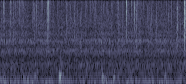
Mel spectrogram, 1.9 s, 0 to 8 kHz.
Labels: {"label": "anthrophony, boat engine", "recorder": "SoundTrap 300"}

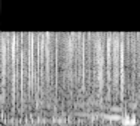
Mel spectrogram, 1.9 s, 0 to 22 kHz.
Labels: {"label": "biophony, cascading saw", "recorder": "SoundTrap 600 or HydroMoth"}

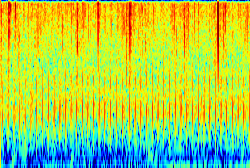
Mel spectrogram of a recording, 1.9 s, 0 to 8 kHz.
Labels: {"label": "biophony, rattle", "recorder": "SoundTrap 500"}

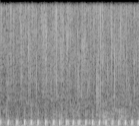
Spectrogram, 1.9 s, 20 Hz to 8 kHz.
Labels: {"label": "biophony, pulse", "recorder": "SoundTrap 500"}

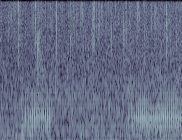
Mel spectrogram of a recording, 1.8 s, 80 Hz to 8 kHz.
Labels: {"label": "biophony, croak", "recorder": "SoundTrap 500"}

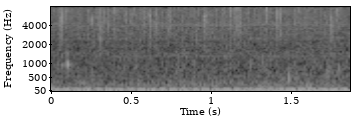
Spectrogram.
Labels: {"label": "anthrophony, boat engine", "recorder": "SoundTrap 500"}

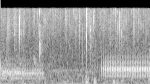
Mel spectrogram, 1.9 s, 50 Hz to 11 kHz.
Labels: {"label": "biophony, croak", "recorder": "SoundTrap 500"}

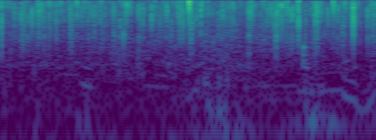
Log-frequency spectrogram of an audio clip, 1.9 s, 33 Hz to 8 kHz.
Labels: {"label": "biophony, cascading saw", "recorder": "SoundTrap 600 or HydroMoth"}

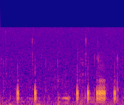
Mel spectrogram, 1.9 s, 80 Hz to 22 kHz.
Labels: {"label": "biophony, knock croak", "recorder": "SoundTrap 300"}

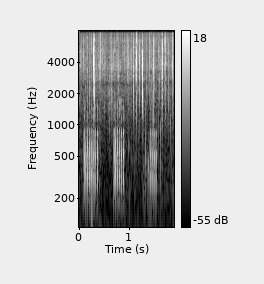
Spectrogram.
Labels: {"label": "biophony, damselfish", "recorder": "SoundTrap 600 or HydroMoth"}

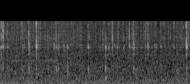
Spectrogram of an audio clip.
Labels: {"label": "ambient", "recorder": "HydroMoth"}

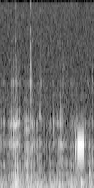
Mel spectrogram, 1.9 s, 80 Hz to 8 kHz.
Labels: {"label": "biophony, knock croak", "recorder": "SoundTrap 300"}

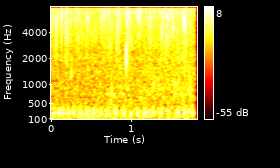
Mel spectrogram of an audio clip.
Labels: {"label": "biophony, pulse", "recorder": "SoundTrap 500"}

